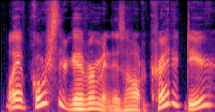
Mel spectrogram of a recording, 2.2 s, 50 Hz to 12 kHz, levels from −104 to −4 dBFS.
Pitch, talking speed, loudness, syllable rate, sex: 185 Hz, 225 wpm, -17 LUFS, 6.8 syllables/s, male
